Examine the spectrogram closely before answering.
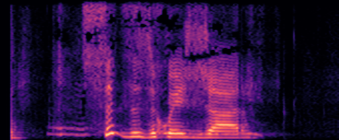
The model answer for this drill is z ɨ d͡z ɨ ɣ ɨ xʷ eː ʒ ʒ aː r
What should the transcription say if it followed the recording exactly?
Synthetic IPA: s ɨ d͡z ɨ z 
